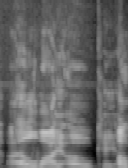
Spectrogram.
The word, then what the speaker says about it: Lyoko: every show I watched l-y-o-k oh code leoco I thought you're saying coleoko no Code Lyoko oh okay wait oh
